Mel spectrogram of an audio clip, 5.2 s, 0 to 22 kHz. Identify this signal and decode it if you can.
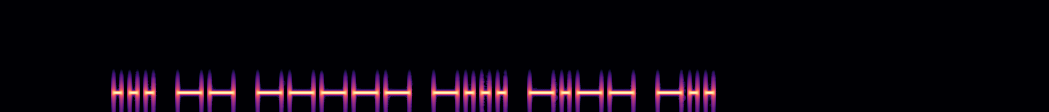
Morse code, heard as a keyed tone, about 30 wpm, 700 Hz. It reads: SM0BYD
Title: Call Signs Repeated 2x - 30wpm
